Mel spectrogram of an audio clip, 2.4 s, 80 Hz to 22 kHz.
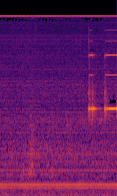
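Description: Fluke digital multimeter's continuity beep in diode test mode: a steady high-pitched beep starts near the end, as the probes find continuity between the red lead of the AV breakout cable and a contact on its 3.5 mm plug.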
